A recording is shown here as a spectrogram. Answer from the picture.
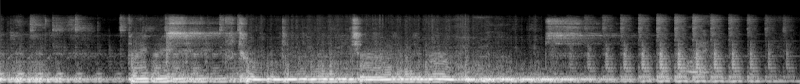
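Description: Loud dance music mixed live on a DJ controller, with a vocal line over a steady bass line. The track lifts suddenly about a second in, and a fast, even beat comes to the fore over the last few seconds.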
